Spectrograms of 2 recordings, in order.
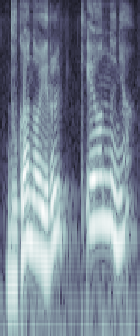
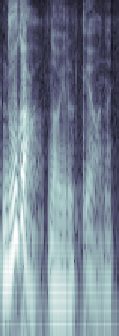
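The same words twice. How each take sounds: First: The stress falls on the second word. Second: The stress falls on the first word. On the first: The listeners themselves are to blame. "같은 말이지만 조금 다르게 읽어봅시다" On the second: Someone else is to blame. "이런 식으로 읽으면 이렇습니다"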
